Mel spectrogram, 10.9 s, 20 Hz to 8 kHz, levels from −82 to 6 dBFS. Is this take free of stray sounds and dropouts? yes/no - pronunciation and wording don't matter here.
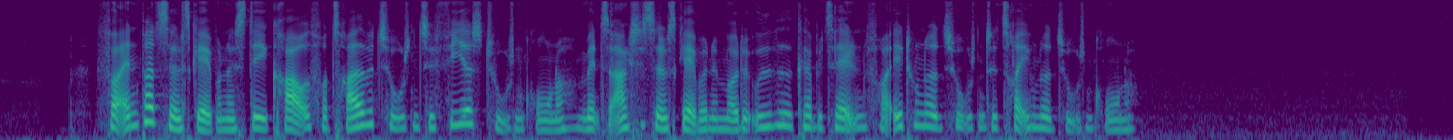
yes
